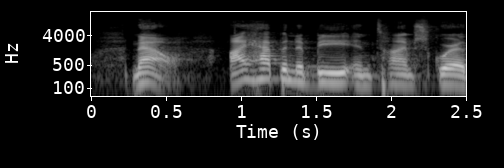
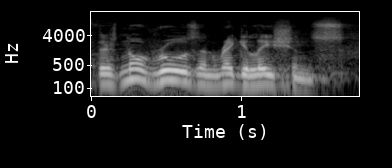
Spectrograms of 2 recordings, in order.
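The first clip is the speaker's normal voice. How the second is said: ordinary talk, nothing marked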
